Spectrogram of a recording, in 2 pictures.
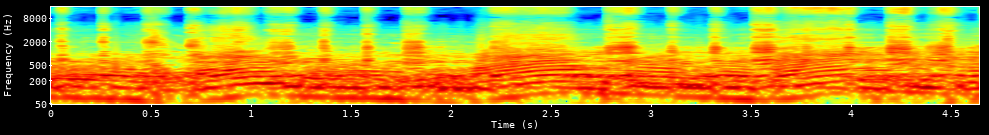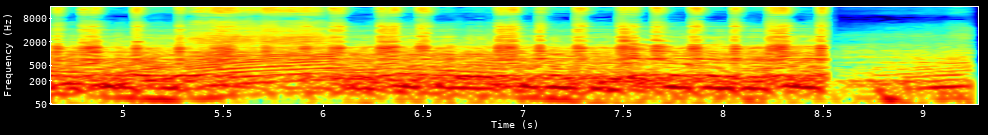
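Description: Modified car engine revving repeatedly, its pitch rising and falling in several swells, with rapid sharp crackles. The sound cuts off abruptly near the end.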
